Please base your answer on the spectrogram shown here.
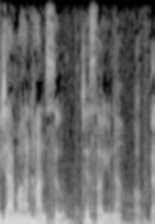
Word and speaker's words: Djimon Hounsou: Gary, you pronounce his name Djimon Hounsou, just so you know.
